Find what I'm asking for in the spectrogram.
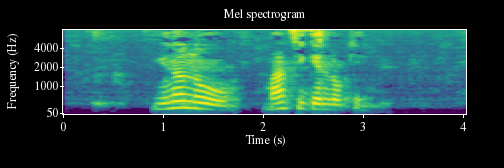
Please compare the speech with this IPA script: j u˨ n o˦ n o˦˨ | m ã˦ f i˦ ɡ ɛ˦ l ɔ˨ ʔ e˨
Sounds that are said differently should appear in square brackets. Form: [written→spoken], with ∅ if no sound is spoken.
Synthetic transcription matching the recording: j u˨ n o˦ n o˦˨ | m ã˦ f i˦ ɡ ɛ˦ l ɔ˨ [ʔ→k] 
